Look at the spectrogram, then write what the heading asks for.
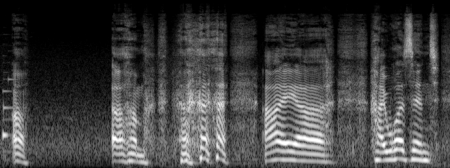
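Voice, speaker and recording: A woman playing a nervous, starstruck young woman in a video game, stammering and halting. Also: fairly low pitch, slight background noise. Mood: flustered, nervous.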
